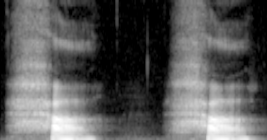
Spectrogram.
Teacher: sound ha it feels like the flow of air is constricted it also sounds throaty it's definitely coming from the throat it also sounds like a whisper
